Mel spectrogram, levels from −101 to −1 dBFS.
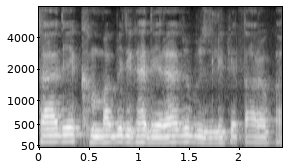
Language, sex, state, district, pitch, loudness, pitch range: Hindi, male, Uttarakhand, Tehri Garhwal, 130 Hz, -14 LUFS, 120-135 Hz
